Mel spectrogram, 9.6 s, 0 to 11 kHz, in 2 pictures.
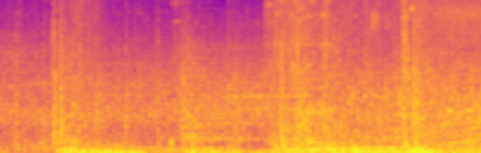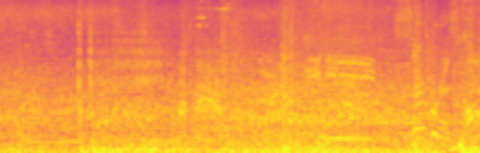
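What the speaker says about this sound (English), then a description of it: "The hero vehicle is ready to ride!" The hero vehicle's engine in Destruction AllStars on PS5 drones and revs steadily through a chaotic arena match, loud and continuous, with an announcer's voice calling over it.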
